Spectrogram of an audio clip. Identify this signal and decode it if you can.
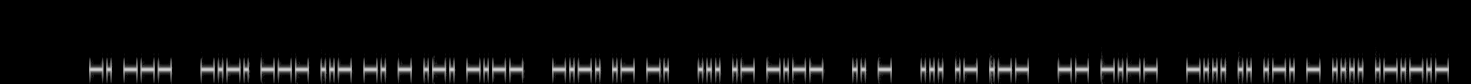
Morse code, heard as a keyed tone, about 28 wpm, 700 Hz. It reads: NO COUNTRY CAN SAY IT SAW MY BIRTH.
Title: Sentences from Top 1000 Words - Review Part 5 - 28wpm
